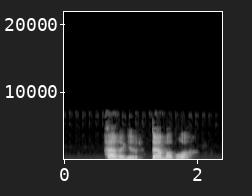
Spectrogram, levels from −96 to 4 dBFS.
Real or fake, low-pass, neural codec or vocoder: real; 7.2 kHz; none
